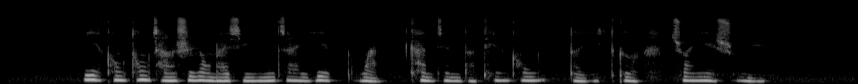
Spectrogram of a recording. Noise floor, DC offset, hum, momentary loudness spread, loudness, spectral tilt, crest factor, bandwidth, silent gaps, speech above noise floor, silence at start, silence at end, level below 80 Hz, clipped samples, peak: -69 dBFS; under 0.1%; none; 9 LU; -32 LUFS; -6.5 dB/octave; 16 dB; 9.6 kHz; none; 38 dB; 0.85 s; 0.95 s; -76 dBFS; under 0.1%; -16 dBFS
